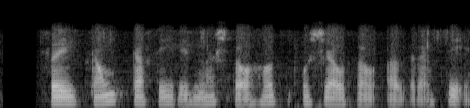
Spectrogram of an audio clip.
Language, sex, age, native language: Icelandic, male, 14, Icelandic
